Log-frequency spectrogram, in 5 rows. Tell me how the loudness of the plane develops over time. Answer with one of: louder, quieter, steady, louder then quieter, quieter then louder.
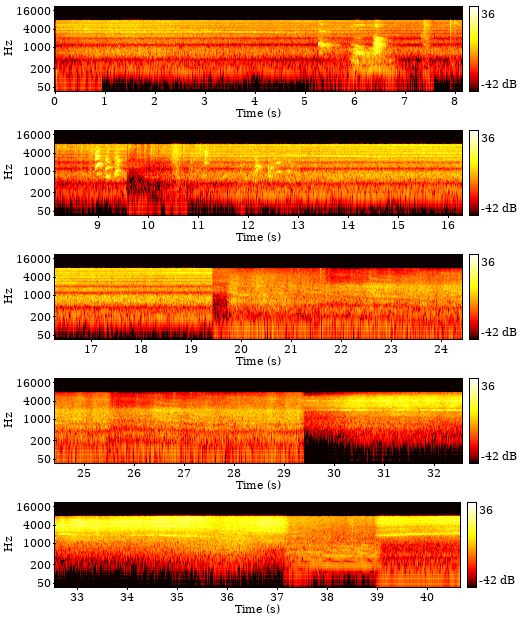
louder.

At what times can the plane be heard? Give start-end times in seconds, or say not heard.
0.0-40.6.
